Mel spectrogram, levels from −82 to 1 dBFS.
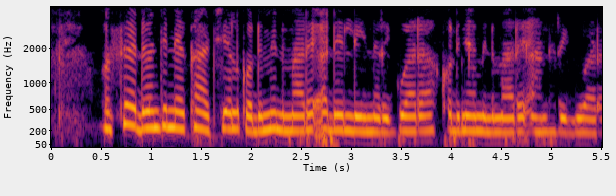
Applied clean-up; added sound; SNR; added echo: none; none; none; none.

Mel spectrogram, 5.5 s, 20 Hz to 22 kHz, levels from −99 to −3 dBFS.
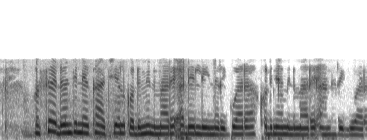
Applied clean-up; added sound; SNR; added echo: none; Sliding door; 19 dB; none.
